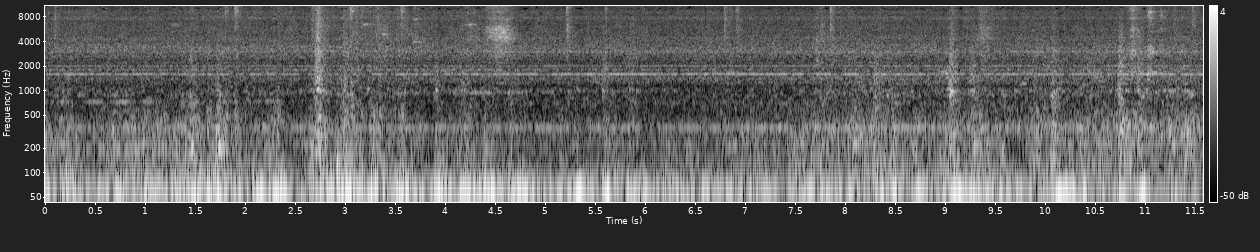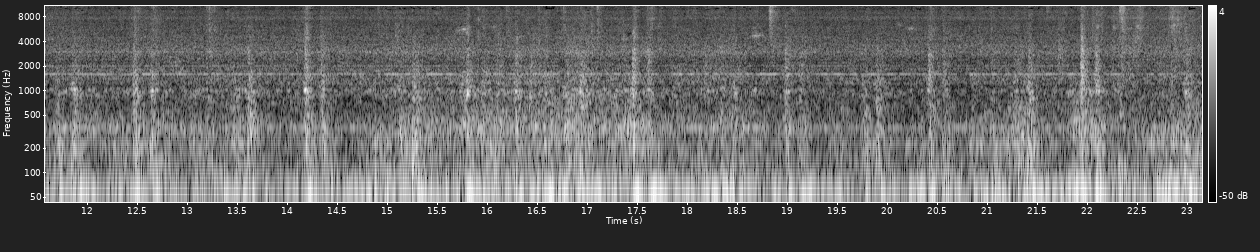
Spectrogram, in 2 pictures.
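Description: A Lidingö line tram running along its track, heard from inside the car: a steady low rumble with wheel-on-rail noise and a constant hum, and a few light clicks.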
